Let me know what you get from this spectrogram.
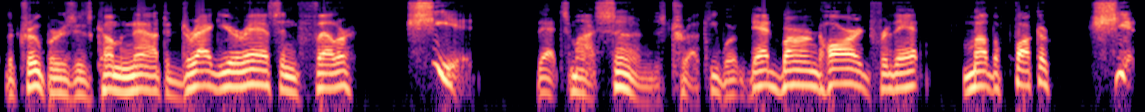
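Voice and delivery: put-on outraged old man swearing at a truck thief; angry old southern man. Old man furious the intruder touched his son's truck, loud southern cursing.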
